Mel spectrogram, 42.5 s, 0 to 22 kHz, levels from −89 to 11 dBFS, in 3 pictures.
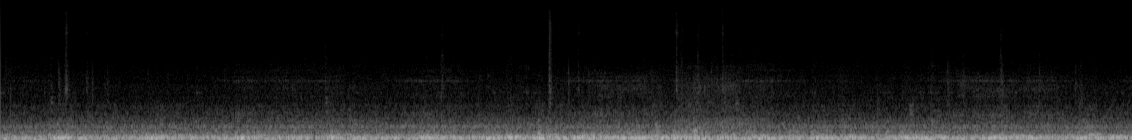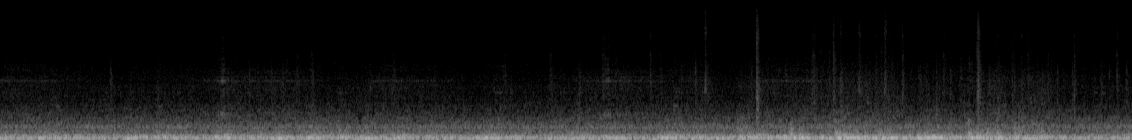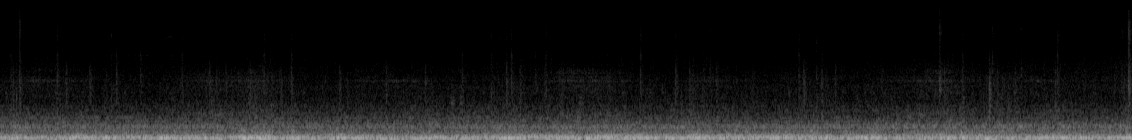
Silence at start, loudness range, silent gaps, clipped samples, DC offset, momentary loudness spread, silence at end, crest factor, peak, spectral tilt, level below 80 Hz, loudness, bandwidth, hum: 0 s; 4 LU; none; under 0.1%; under 0.1%; 5 LU; 0 s; 14 dB; -16 dBFS; -10.5 dB/octave; -32 dBFS; -33 LUFS; 2.7 kHz; none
